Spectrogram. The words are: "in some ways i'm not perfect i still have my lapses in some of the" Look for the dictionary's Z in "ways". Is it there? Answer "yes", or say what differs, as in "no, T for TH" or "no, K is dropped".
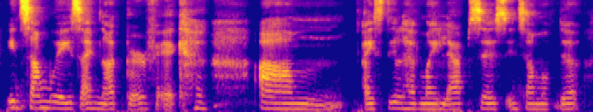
no, S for Z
